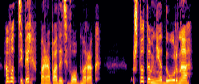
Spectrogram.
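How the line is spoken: Mumbled. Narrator (Russian): пробормотала я

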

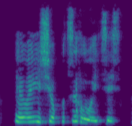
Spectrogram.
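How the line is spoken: Mother-in-law laughing. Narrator (Russian): рассмеялась свекровь

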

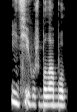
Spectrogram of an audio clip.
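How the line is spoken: Snorted. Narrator (Russian): фыркнула Яна

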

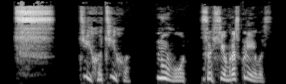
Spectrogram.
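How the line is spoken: Soothing murmur. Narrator (Russian): Кейран бормоча что-то утешительное

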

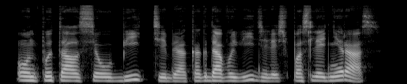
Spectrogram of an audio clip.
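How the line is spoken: Warning. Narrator (Russian): предупредил Дек

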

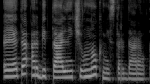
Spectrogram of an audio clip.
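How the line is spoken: Calm and loud. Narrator (Russian): спокойно и громко, чтобы услышали все

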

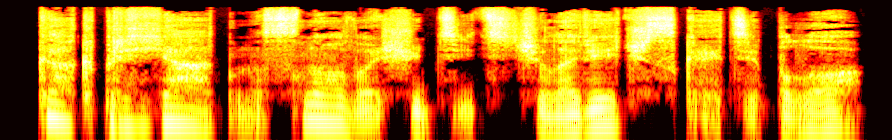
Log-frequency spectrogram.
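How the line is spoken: Mumbled. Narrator (Russian): пробормотала

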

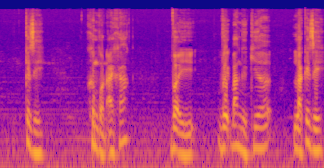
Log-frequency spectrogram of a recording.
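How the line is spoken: Trembling. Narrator (Vietnamese): Tôi run rẩy

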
